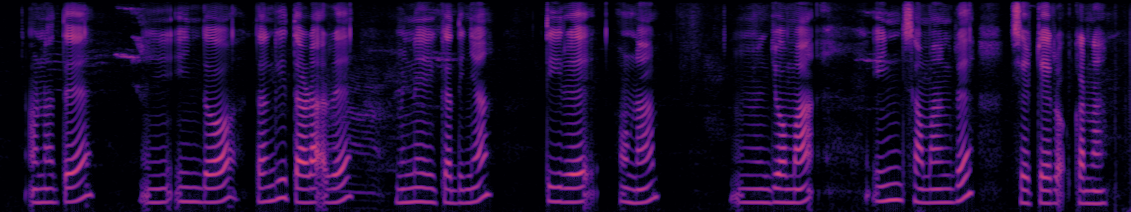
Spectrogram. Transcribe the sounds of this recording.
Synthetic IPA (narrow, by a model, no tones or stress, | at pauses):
ɔ̰nat̪ɛ | iɲd̪ɔt̪aŋɡit̪aɽa̰ʔɾɛminəjkad̪iɲa | t̪iɾɛʔɔna | d͡ʒɔmaʔ | iɲsamaŋɾɛ | sɛʈɛɾɔ̰ʔkana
